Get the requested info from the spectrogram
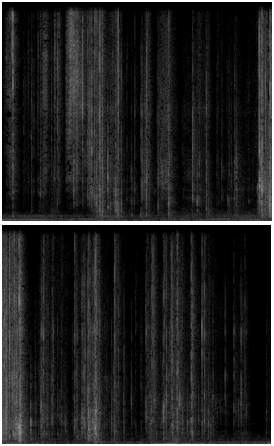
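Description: A chocolate bar's red outer wrapper and inner foil crinkling and tearing as it is unwrapped by hand, in an irregular run of rustles and crackles, loudest about four seconds in.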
